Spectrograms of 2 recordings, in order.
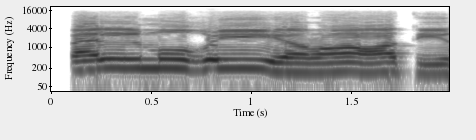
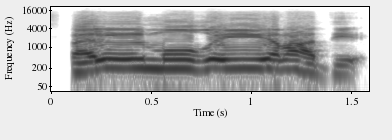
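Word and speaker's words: فالمغيرات: അപ്പോ ഫൽമുഗീറാത്തി നമ്മൾ മലയാളത്തിൽ ഗ എന്നൊക്കെ പറയും. ശരിക്ക് മുഗീറാത്തി എന്നുള്ള ഒരു ഉച്ചാരണം അറബിയിലില്ല. അറബിയിലുള്ള ഉച്ചാരണം എന്ന് പറയുന്നത് ഫൽമുഗീറാത്തി, ഫൽമുഗീറാത്തി സുബ്ഹ, ഫൽമുഗീറാത്തി. ഗൈനാണ്.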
